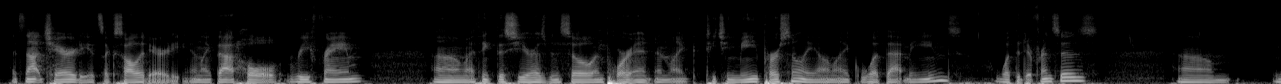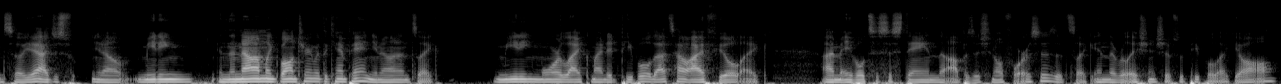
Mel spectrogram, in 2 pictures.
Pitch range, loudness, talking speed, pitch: 105-120 Hz, -26 LUFS, 190 wpm, 110 Hz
